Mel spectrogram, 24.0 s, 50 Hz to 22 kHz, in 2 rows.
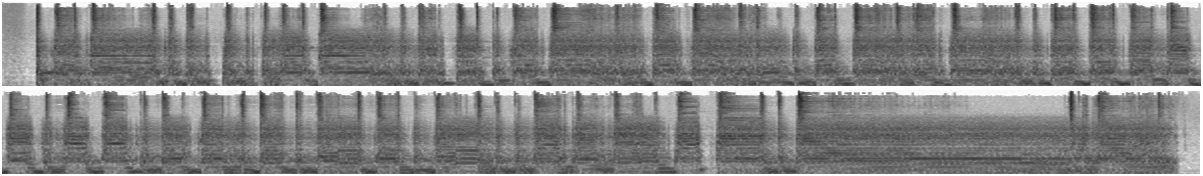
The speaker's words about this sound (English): Uh, that is the Sound of Justice FX Klon, and it's three N's. uh, and that is running a 6L6 power tube section into a uh, Victory Amps Kraken 412. In stereo pair through our Boss IR 200, it sounds like this.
